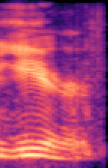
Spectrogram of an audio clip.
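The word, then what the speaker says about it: gēr: So the Germanic and the Scandinavian year. The Old Saxon word for year is spelled G-E-R, but it's pronounced year.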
